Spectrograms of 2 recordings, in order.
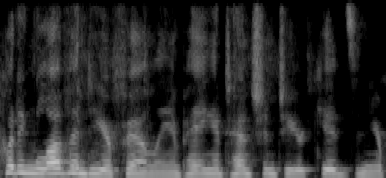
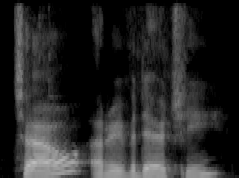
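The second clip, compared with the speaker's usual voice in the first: usual speaking voice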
